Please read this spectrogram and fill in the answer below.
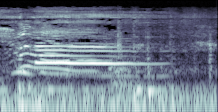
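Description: A young child's high-pitched, drawn-out vocal call, one long held note, over the steady low rumble inside a car.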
